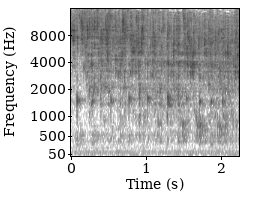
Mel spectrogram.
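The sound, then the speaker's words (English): Red wine pours steadily from an old bottle with a bubbling, gurgling trickle, moderately loud, with small glugs recurring throughout and no voices. “So it's pouring nice, not that deep actually.”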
